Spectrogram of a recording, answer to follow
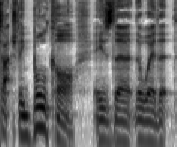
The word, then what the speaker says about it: Bullecourt: the way how do we say this name bully C is how most Australians who who have not heard it's been spoken because that's what it looks like Bully C but it's actually bulla is the the way that uh we pronounce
